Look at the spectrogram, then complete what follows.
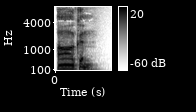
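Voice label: "argon", British English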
